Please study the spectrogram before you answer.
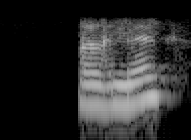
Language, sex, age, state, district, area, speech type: Kashmiri, female, 30-45, Jammu and Kashmir, Bandipora, rural, conversation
